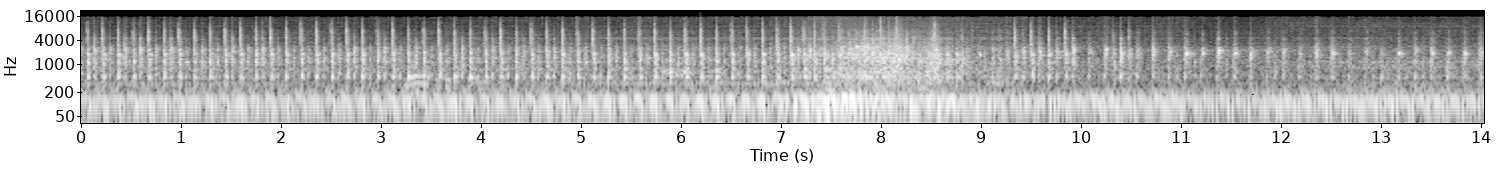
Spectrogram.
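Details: Subaru Forester SF5 engine at idle: sharp regular knock about three per second over the idle, staying loud as revs rise; owner fears the engine is dead.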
